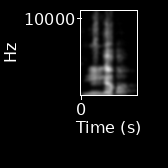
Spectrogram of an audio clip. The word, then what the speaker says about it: Yegor: Yeah, no, it's pronounced Yegor. He's still a You heard? raw prospect. You heard? Huh? Yeah, where he from is pronounced Yegor. Oh, it's Yegor.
